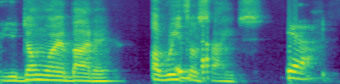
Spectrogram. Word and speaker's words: erythrocytes: Yeah, I think it's 214, but I'm having trouble pronouncing it. Is it every? I got it for you. Don't worry about it. Erythrocytes. Yeah. Erythrocytes.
